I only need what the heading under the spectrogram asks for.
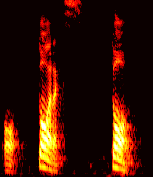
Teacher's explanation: O tó é a sílaba tônica, é a penúltima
